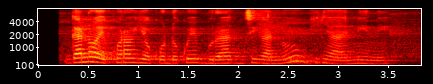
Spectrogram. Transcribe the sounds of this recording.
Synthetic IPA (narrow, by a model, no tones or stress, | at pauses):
ɡanɔekɔɾaujɔkodokwebuɾak̚d͡ʒiɣanuɡɪɲanini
